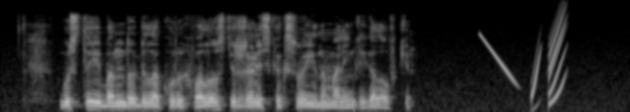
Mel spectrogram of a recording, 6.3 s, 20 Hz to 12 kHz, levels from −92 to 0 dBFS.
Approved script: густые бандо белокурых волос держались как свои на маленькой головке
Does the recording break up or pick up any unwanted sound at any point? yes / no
yes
